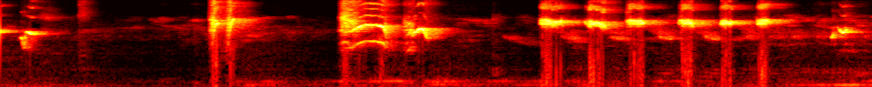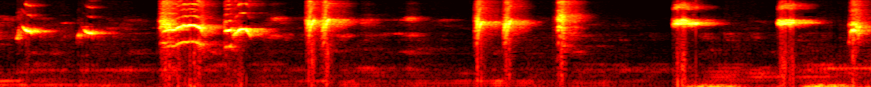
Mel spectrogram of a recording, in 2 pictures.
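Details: Common iora singing with natural pauses as a prompt for other birds; bright, high chirped phrases with rising and falling whistles, broken by short silences, and faint low thumps near the end.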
